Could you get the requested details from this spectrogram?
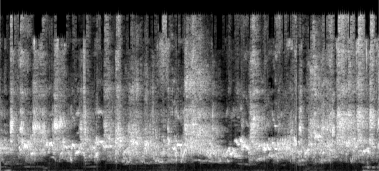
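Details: A group of pet budgies chatters busily, short whistled chirps and scratchy notes tumbling over each other in a steady, cheerful twitter.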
